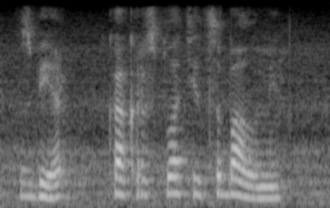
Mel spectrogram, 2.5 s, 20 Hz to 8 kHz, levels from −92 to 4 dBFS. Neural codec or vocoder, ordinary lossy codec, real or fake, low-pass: none; AAC, 48 kbps; real; 7.2 kHz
